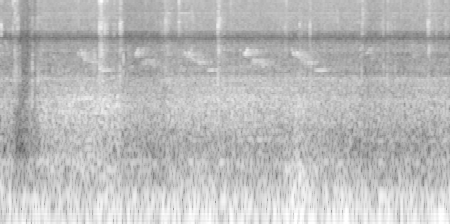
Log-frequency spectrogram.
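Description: Near silence, with faint small clicks and scratches from a lock pick working the pins of a worn padlock with an aluminium core.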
